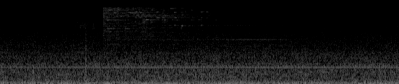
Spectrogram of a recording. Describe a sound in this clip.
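A bright magical shimmer rings out and fades.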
